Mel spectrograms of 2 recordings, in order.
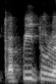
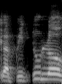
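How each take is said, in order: First: The stress is on the second syllable. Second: The stress is on the third syllable. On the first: "esdrújula"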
